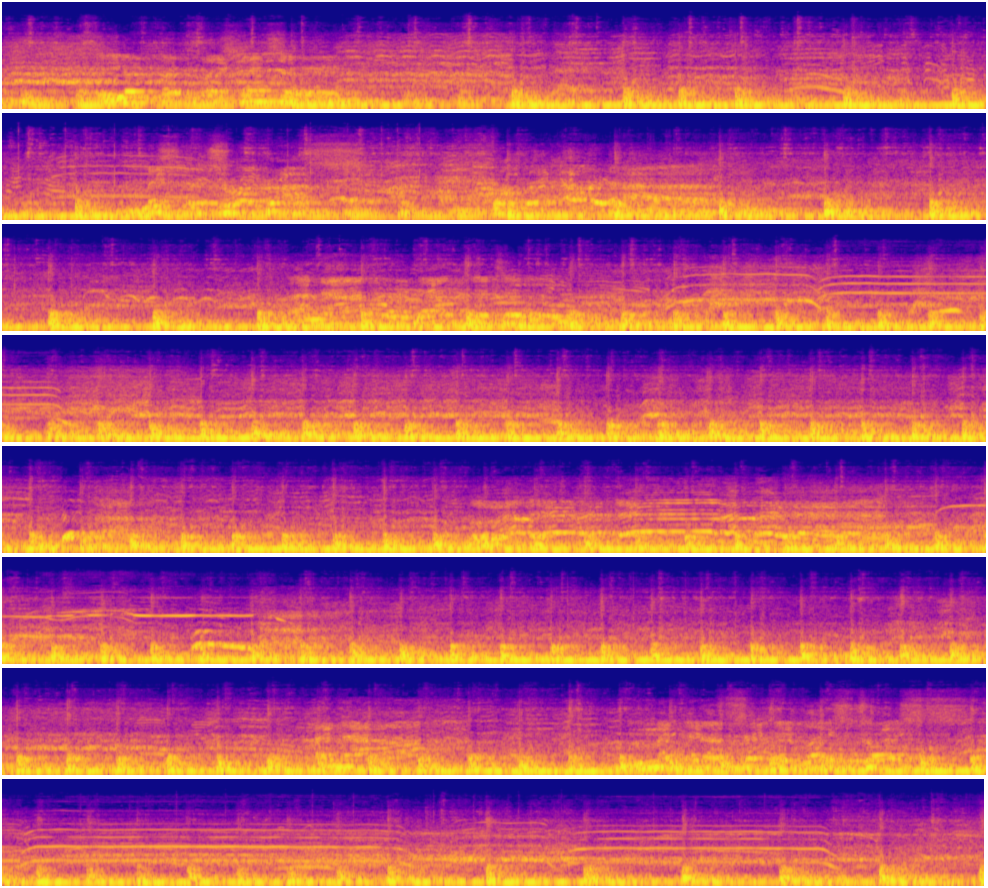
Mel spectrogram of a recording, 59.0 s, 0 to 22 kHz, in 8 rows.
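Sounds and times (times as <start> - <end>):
big drum beating: 0.0 - 59.0
crowd in a large hall: 0.0 - 59.0
high held calls: 35.5 - 39.4.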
